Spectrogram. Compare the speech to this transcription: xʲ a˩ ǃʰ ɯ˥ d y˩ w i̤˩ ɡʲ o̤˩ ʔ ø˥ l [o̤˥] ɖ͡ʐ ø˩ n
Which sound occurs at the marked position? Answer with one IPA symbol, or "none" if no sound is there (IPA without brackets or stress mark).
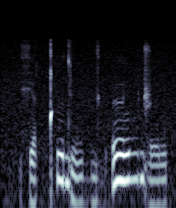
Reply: o̤˥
